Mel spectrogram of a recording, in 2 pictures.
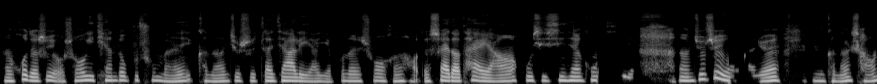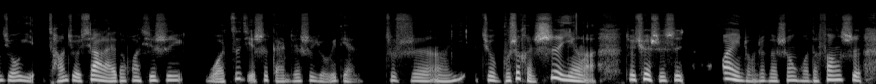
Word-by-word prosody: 或 225 - +1
者 175 -3 +3
是 190 +3 0
有 165 - -2
时 175 - -7
候 185 +2 +2
一 - - +4
天 185 0 -2
都 195 - +1
不 190 +1 -7
出 185 - -9
门， 155 +2 -1
可 155 - -7
能 145 +1 -2
就 170 +1 -4
是 160 0 -4
在 165 +2 +1
家 170 +1 +3
里 155 -2 +1
呀， 140 -1 -3
也 130 -2 -5
不 155 +6 -10
能 155 -1 -1
说 165 +2 -4
很 155 0 -3
好 155 -3 -8
地 155 - -4
晒 170 +4 +3
到 160 -1 +5
太 180 0 0
阳、 150 +3 +1
呼 190 - -1
吸 175 0 -4
新 180 +2 -1
鲜 180 0 +3
空 190 +2 -3
气。 - - -29 0.6
呃， 175 -1 +1
就 240 +7 0
这 260 +4 +2
种 210 - +4
感 135 -4 -16
觉， 170 +4 +3 0.3
嗯， 160 -1 -4
可 150 - -5
能 160 +5 +1
长 170 0 -2
久 190 -1 +1
以 170 0 -2
长 160 +4 -1
久 190 -4 +1
下 205 +7 +5
来 150 -4 +3
的 165 +1 -2
话， 180 +1 -1
其 190 +3 0
实 200 +2 -1 0.3
我 125 +1 -1
自 265 - -5
己 - - -3
是 200 - -1
感 140 -6 -6
觉 155 +1 -3
是 175 +2 -3
有 145 -2 -5
一 - - -1
点 150 -7 -7 0.2
就 185 - -4
是， 160 -1 -2
嗯 145 0 0 0.3
就 190 -2 +1
不 170 +3 -2
是 280 - +5
很 160 - 0
适 265 - +6
应 180 -5 +6
了。 - - -1 0.3
就 215 -2 +3
确 240 +2 +5
实 180 -3 +4
是 200 +3 +2 0.4
换 260 -4 +6
一 185 - +3
种 155 - -4
这 170 - -2
个 160 -1 -1
生 190 +4 -1
活 160 - -2
的 155 - -1
方 215 +6 +3
式， 195 -3 +1
170 Hz, 310 characters per minute, -24 LUFS, 155-190 Hz, 0.6 s, 适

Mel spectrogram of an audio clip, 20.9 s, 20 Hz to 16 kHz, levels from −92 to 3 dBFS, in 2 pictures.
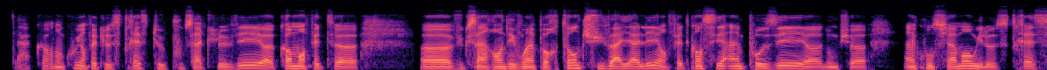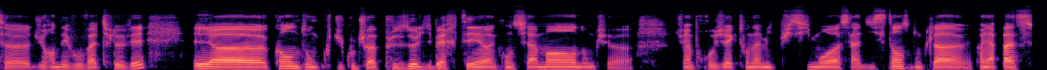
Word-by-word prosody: D'accord, 125 -2 -8
donc 105 +5 -5
oui 140 - -2
en 125 - +2
fait - - -1
le 110 - -1
stress 130 +5 -2
te 110 - -5
pousse 110 +3 -1
à 110 - +3
te - - -10
lever, 140 +5 0
heu, - - +3
comme 125 -1 +3
en 115 - +4
fait, 120 +1 -4
heu, 110 -2 +2 0.7
heu, 110 0 +4
vu 105 +3 -10
que - - +2
c'est - - +7
un 115 - +5
rendez-vous 110 +1 +1
important 110 +6 +1
tu 130 -2 +3
vas 120 -2 +4
y 120 - -1
aller 125 +5 +2
en 115 - 0
fait 130 +5 -4
quand 125 - +1
c'est 125 +2 +3
imposé. 125 +1 +1
Heu, 100 -2 0
donc, 100 0 -4
heu, 100 -1 0 0.4
inconsciemment 115 +2 +2
oui 120 -2 +1
le 105 -2 -3
stress, 115 +5 -1
heu, 100 -1 -3
du 100 +1 -9
rendez-vous 105 +3 -5
va 105 -2 -1
te - - -4
lever 130 - -1 0.5
et 120 -2 +4
heu, 110 -1 +6
quand 120 0 0
donc 110 -1 -3 0.2
du - - -7
coup - - -10
tu - - -1
as - - 0
plus 115 -2 -8
de 115 - +3
liberté 110 +1 -1
inconsciemment 105 +2 0
donc, 95 -2 -7
heu, - - -10 0.5
tu - - -12
as - - +1
un - - -5
projet 100 +2 -6
avec 100 - -1
ton 100 - -5
ami 100 +1 -3
depuis 95 - -4
6 100 - -3
mois, 105 -1 0
c'est 95 - 0
à 90 - -3
distance 95 +6 -2
donc 105 -2 -8
là, 100 -3 +2
heu, - - -13
quand 105 - -4
il 105 - +1
y - - +3
a - - -1
pas 105 0 +4
ce - - -4
s - - +1
110 Hz, 240 wpm, -25 LUFS, 105-120 Hz, 0.7 s, c'est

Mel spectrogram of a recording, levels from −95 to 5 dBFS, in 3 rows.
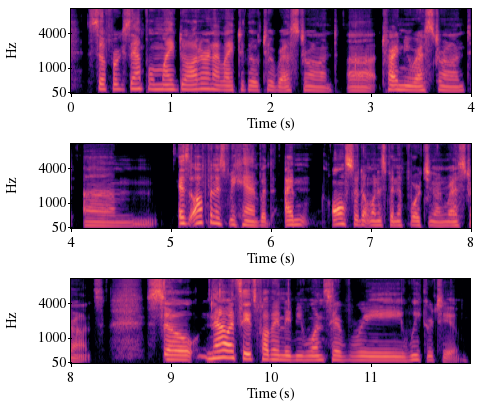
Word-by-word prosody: So, 195 - +1
for 195 +1 -6
example, 195 0 -2
my 185 0 0
daughter 185 +2 -3
and 200 -2 -1
I - - 0
like 165 -1 -3
to 170 - -6
go 160 -1 -7
to 165 - -6
a - - -7
restaurant 140 -2 -4
uh, 140 -1 -5
try 175 - +2
a - - -5
new 165 -2 -4
restaurant, 150 -1 -1
um, 130 - -9 0.2
as 230 - +5
often 245 +2 +3
as 215 -5 0
we 175 - -3
can, 155 -4 +1
but 150 0 -7
I'm 170 -1 0 0.2
also 200 -3 +9
don't 170 - -4
wanna 155 0 -3
spend 155 -1 -2
a - - -9
fortune 150 -1 -2
on 135 - -7
restaurants. 140 0 -4 0.4
So, 175 -2 +5
now 255 -1 +6
I'd 255 - +5
say 210 - +7
it's 195 - +4
probably 185 -2 0
maybe 160 -1 -4
once 160 +1 -2
every 150 -2 -4
week 175 0 -8
or 155 - -8
2, - - -5
160 Hz, 230 wpm, -24 LUFS, 150-185 Hz, 0.4 s, also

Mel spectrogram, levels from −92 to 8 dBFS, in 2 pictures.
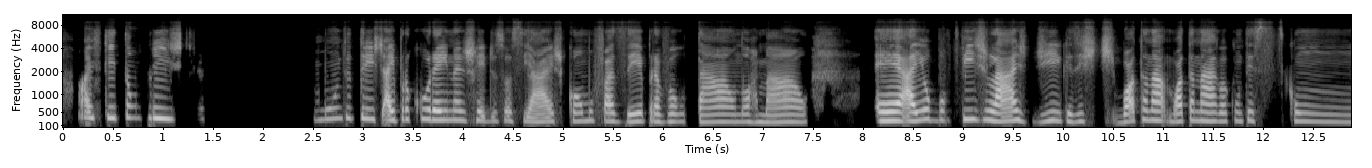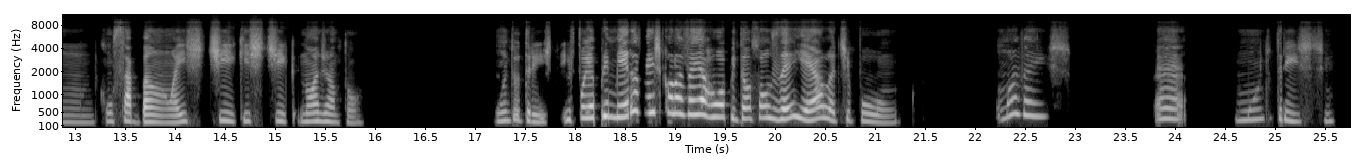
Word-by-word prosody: Ai, - - 0
fiquei 330 0 -2
tão 335 +1 -7
triste. 310 -2 -2 1.1
Muito 305 +4 -8
triste. 300 -2 -3
Aí - - +5
procurei 285 0 +1
nas 270 -2 -2
redes 125 -1 -5
sociais 115 -2 -3
como 240 +2 -5
fazer 235 -1 0
pra 225 -1 -1
voltar 220 -1 -3
ao 215 0 -3
normal. 210 0 -3 0.7
É. 250 0 +8
Aí, 245 0 +7
eu 285 - +1
bo 270 0 -9
fiz 290 -1 0
lá 255 -4 +6
as 265 -4 -2
dicas: 230 +1 -5
"esti 230 0 -5
bota 220 +8 +2
na 265 -1 +4
bota 235 +3 0
na 250 -1 +2
água 240 0 -3
com 245 0 -10
tec 255 0 -7 0.3
com 210 -4 -10
com 235 - -10
sabão, 215 -4 +1
aí 200 - -2
estica, 240 +2 -4
estica". 240 0 -3
Não 230 +1 -3
adiantou. 210 -6 -5 1.3
Muito 245 +2 -5
triste. 215 -4 -4
E 275 - -2
foi 335 0 +3
a 335 - +7
primeira 370 +3 +5
vez - - +4
que 480 - -14
eu - - +7
lavei 435 -1 +6
a 430 - +11
roupa, 360 -2 +4
então, 310 +1 0
eu - - -7
só 335 +2 -1
usei 315 +3 +3
ela 285 +1 +3
tipo, 225 -6 -7 1.0
1 440 +4 -5
vez. 380 -3 -7 0.9
É, 300 -1 -4 0.5
muito 280 +4 -10
triste. 240 -3 -9
250 Hz, 150 wpm, -23 LUFS, 220-295 Hz, 1.3 s, a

